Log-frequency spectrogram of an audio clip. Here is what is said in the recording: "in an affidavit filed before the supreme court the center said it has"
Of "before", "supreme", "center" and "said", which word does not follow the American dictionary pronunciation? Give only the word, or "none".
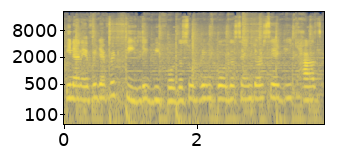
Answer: before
